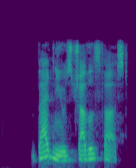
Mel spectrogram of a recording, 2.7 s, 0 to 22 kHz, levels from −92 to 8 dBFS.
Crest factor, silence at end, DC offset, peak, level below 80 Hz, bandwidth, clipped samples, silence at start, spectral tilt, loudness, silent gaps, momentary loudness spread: 18 dB; 0.25 s; under 0.1%; -8 dBFS; -66 dBFS; 8.4 kHz; under 0.1%; 0.65 s; -2 dB/octave; -25 LUFS; none; 6 LU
